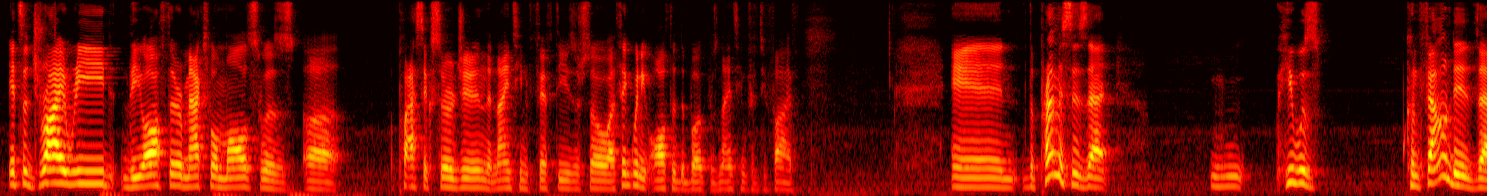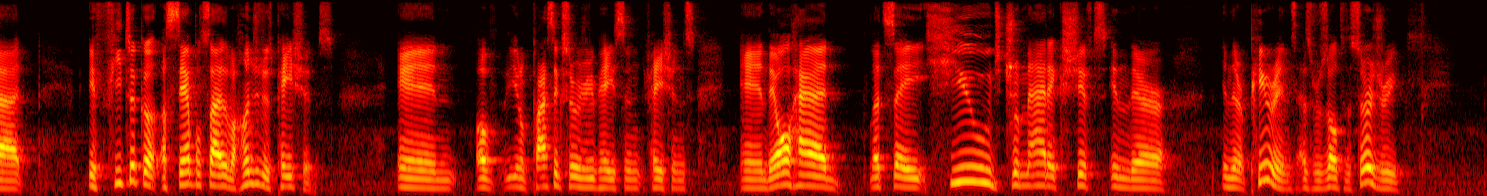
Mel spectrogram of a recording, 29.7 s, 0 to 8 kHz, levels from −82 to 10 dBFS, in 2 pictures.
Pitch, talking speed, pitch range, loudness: 140 Hz, 150 wpm, 125-165 Hz, -23 LUFS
